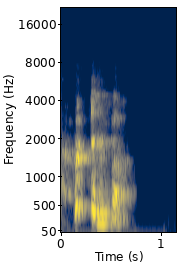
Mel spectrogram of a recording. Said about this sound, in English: I'm going to cough, sorry,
